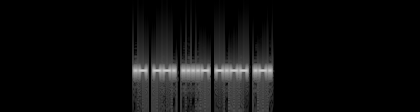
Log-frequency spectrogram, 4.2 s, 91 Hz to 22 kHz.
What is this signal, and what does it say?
Morse code, heard as a keyed tone, about 52 wpm, 700 Hz. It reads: AG4YR
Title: USA Call Signs - 5 Characters - Repeated 2x - 50wpm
